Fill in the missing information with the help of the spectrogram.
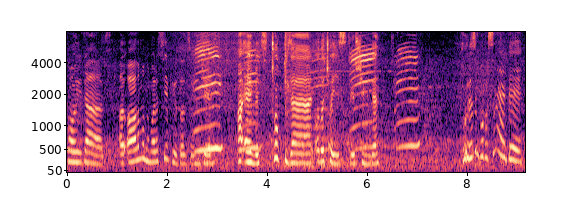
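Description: A high-pitched woman narrates a family vlog around a car outdoors. She is animated and excitable, calling out urgently as she plays pretend chase games with her kids. The phone recording carries clear background noise. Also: a little slow. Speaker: mother filming her children.

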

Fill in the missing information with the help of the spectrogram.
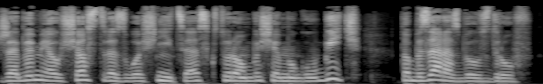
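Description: A woman's voice: lowish voice, moderate pace, a little mellow, no room sound, studio quality, close to an everyday voice. A woman voicing a strong young nurse who speaks in a mocking, indifferent way in a storybook reading. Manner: mocking, giggling tone.

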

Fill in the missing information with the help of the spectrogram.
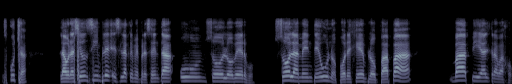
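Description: A young man with a Peruvian Spanish accent gives a pre-university language lesson. His voice sits a little high and sounds dry and close. He repeats each point and keeps checking that students follow. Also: clear, resonant tone, no room sound, dull audio. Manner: repetitive, checks in with students using "¿sí?". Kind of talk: online class lecture.

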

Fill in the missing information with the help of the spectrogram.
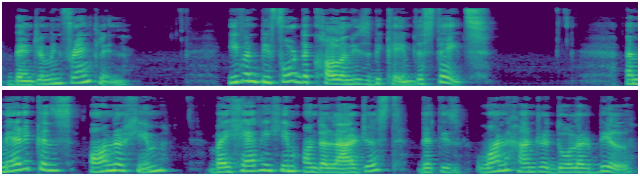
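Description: A woman from Slovenia delivers a prepared science lecture in a measured, formal manner. Her phrasing is slightly non-native, and her voice sits at a middle pitch. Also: darkish tone. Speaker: lecturer, astrophysicist.

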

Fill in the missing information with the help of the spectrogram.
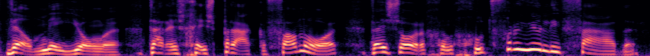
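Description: A woman reading a bedtime story, voicing a calm, kindly hospital nurse who reassures children. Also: low-pitched, unhurried, heavily acted. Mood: reassuring.

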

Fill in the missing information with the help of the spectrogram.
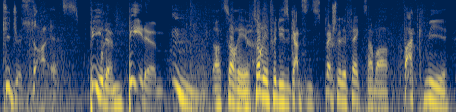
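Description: A man's voice: medium pitch, sing-song, normal speed, soft background music. A man giving gameplay commentary as a let's player, with playful, boastful trash talk.

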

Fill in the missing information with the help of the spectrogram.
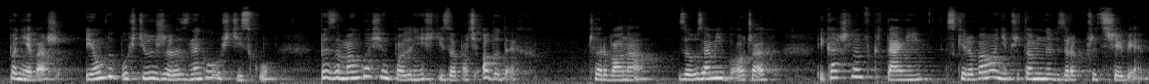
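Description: A woman reading a novel aloud at a steady pace in a library. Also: on the high side. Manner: steady literary narration. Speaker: reader. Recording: roomy echo.

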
